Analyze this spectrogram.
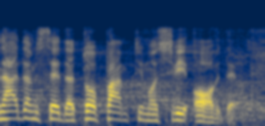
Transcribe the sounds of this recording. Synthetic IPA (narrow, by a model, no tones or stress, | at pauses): naːd̪amsed̪at̪oːpaːmt̪imosʋiʔoːʋd̪ḛ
